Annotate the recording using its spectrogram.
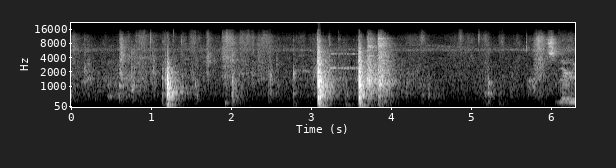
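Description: Hard plastic knocks and creaks as the M3's loosened intake airbox is worked upward off its throttle bodies: a few sharp knocks, the loudest about three seconds in, with a short squeak among them.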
